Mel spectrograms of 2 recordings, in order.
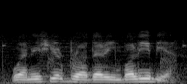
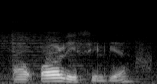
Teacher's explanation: La entonación con preguntas de información o preguntas abiertas va a cambiar. Ya no vamos a elevar la última parte como lo hacíamos con las preguntas cerradas. Esta vez vamos a elevar la penúltima antepenúltima parte de la oración.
